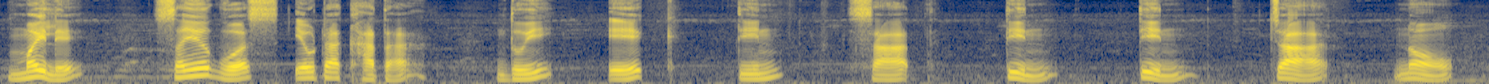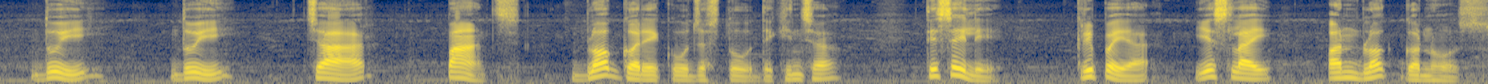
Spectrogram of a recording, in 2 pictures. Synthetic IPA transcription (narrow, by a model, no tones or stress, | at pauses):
mʌjle | sʌ̃joɡwʌsewʈakʰat̪a̰ | d̪uj | ek̚ | t̪in | sat̪ː | in | t̪in | t͡sar | nʌw | d̪uj | d̪uj | t͡sar | pãt͡s | blʌkɡʌɾekod͡zʌst̪od̪ekʰint͡sʰʌ | t̪esʌj̃lḛ | kripʌja | jeslaj | ʌnblʌɡɡʌrnuɦo̰s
